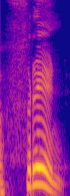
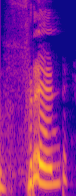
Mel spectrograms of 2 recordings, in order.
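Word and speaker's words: friend: हम लोग का कि ई आई होगा तो ई उच्चारण होगा लेकिन यहां पे ए उच्चारण होगा फ्रेंड एफ आर आई ई एन डी फ्रेंड इसको याद रखिएगा एस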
